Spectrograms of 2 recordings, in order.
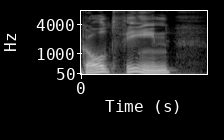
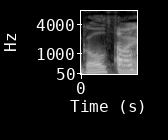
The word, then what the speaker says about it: Goldfein: Speaking of which, thank you, Lisa, for waiting till almost the end of the program to remind me that it's pronounced General David Goldfein rather than Goldfein.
